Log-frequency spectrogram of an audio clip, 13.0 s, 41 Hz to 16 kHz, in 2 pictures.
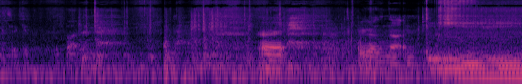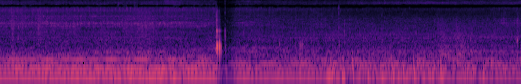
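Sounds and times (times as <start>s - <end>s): air conditioner motor hum: 4.6s - 13.0s.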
